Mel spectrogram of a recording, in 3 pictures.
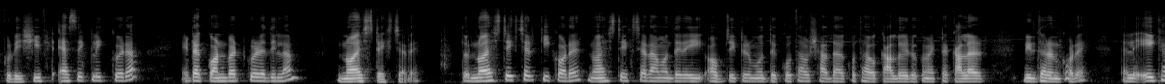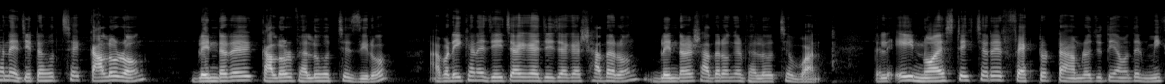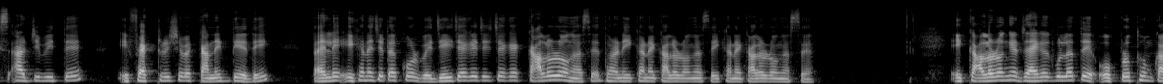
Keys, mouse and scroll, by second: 4.6 ctrl+shift+click, 6.5-7.5 shift+middle drag, 7.5-7.9 scroll up 2, 7.9-9.3 shift+middle drag, 9.3-10.3 scroll up 1, 10.3 shift+middle click, 10.7-11.4 scroll up 1, 11.4-25.7 shift+middle drag, 26.8-34.9 drag.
